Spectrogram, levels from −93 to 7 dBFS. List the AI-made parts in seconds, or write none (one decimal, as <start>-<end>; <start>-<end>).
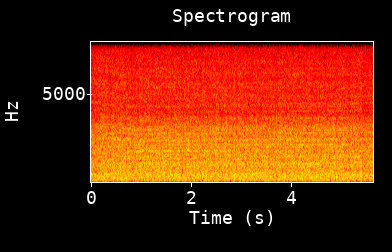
none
